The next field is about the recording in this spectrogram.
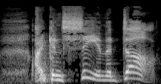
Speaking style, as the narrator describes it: he snarled

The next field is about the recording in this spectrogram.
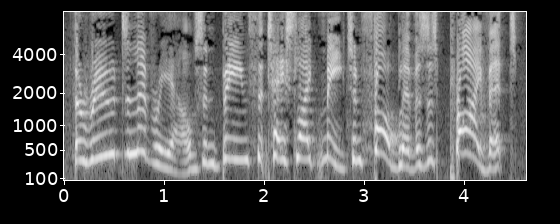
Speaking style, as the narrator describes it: she snapped

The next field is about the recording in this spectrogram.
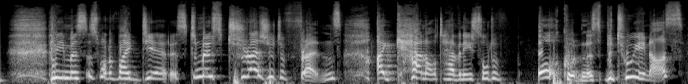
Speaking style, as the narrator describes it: he cried out and burst into tears

